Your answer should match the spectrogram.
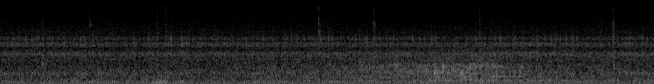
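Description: Steady low hum and hiss of a quiet room with a few faint computer-keyboard clicks as code is typed, and a brief soft rustle about four and a half seconds in.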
